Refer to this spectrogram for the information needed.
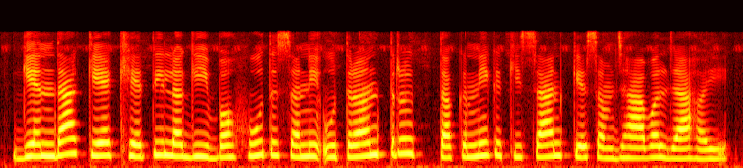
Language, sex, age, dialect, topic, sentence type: Magahi, female, 46-50, Central/Standard, agriculture, statement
